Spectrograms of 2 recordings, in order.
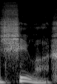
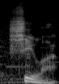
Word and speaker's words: Shelagh: Shelagh, S-H-E-L-A-G-H, Shelagh, is pronounced many ways by the many who confront its Irish spelling.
